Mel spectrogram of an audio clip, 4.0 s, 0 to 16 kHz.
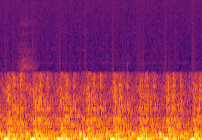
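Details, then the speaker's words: Kohler Courage single-cylinder mower engine (found intake 0.008 in, exhaust 0.011 in after 200 hours; spec 0.005/0.007 in): slow, steady, smooth chuff with no tapping or clatter; normal running. "you hear that if there would be something wrong with your VES or stuff you would hear it it would make weird noise but this is like a steam engine here it's like smooth and nice d"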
